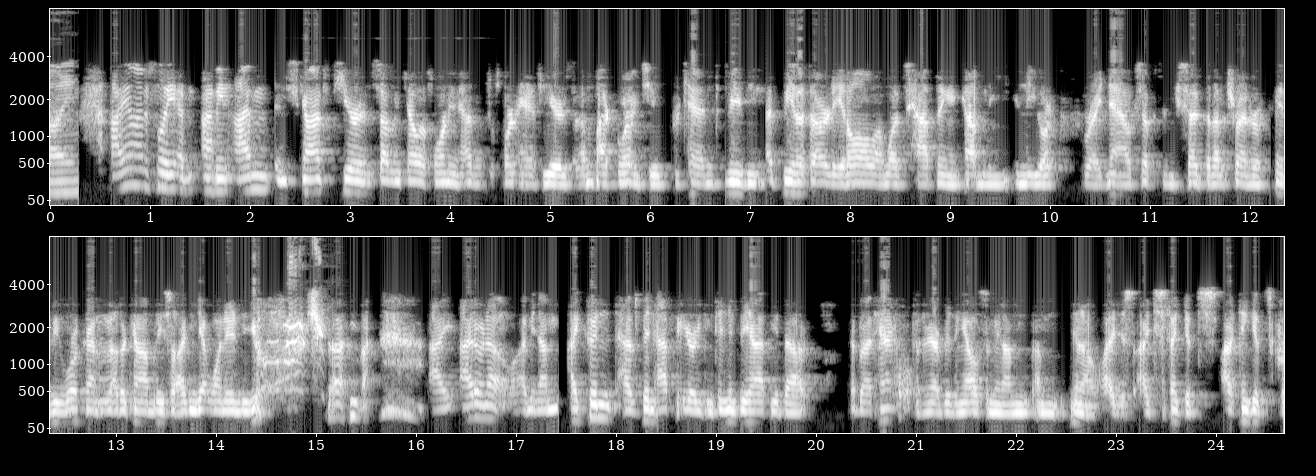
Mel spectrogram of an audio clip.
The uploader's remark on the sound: He called in from his home in Hollywood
